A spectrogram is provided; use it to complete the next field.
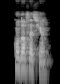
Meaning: condensation
- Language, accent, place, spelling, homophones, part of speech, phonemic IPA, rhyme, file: French, France, Lyon, condensation, condensations, noun, /kɔ̃.dɑ̃.sa.sjɔ̃/, -jɔ̃, LL-Q150 (fra)-condensation.wav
